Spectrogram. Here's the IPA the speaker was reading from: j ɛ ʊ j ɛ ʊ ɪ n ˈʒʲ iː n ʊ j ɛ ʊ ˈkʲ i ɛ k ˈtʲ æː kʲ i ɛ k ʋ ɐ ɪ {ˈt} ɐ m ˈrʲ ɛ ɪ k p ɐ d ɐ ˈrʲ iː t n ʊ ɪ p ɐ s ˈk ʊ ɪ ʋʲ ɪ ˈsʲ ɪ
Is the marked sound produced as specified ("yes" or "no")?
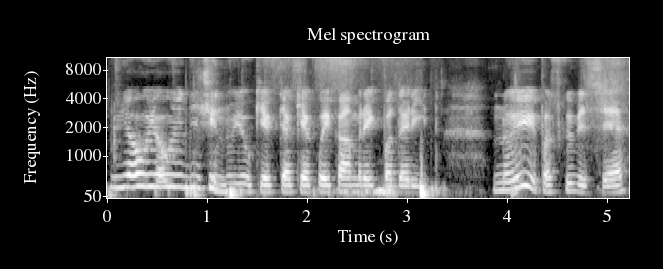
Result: no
